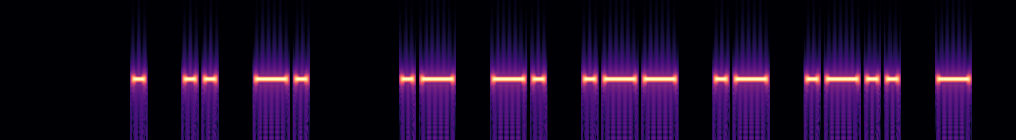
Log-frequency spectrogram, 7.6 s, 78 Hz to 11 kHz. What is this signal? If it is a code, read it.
Morse code, heard as a keyed tone, about 16 wpm, 680 Hz. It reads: EIN ANWALT
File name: Morsekurs / Witze / Witz 25. Oktober 2022 70 F80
